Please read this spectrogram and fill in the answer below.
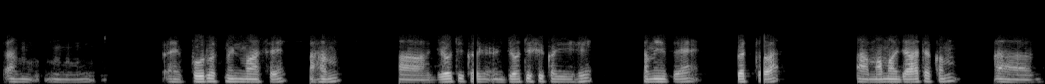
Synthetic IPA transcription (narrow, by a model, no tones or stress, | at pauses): puːɾʋɐsminmaːseː | ɐɦɐm | d͡ʒoːt̪ikd͡ʒoːt̪iʃikɐjiɦi | sɐmiːpeː | ɡɐt̪ʋɐ | mɐmɐd͡ʒaːt̪ɐkɐm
